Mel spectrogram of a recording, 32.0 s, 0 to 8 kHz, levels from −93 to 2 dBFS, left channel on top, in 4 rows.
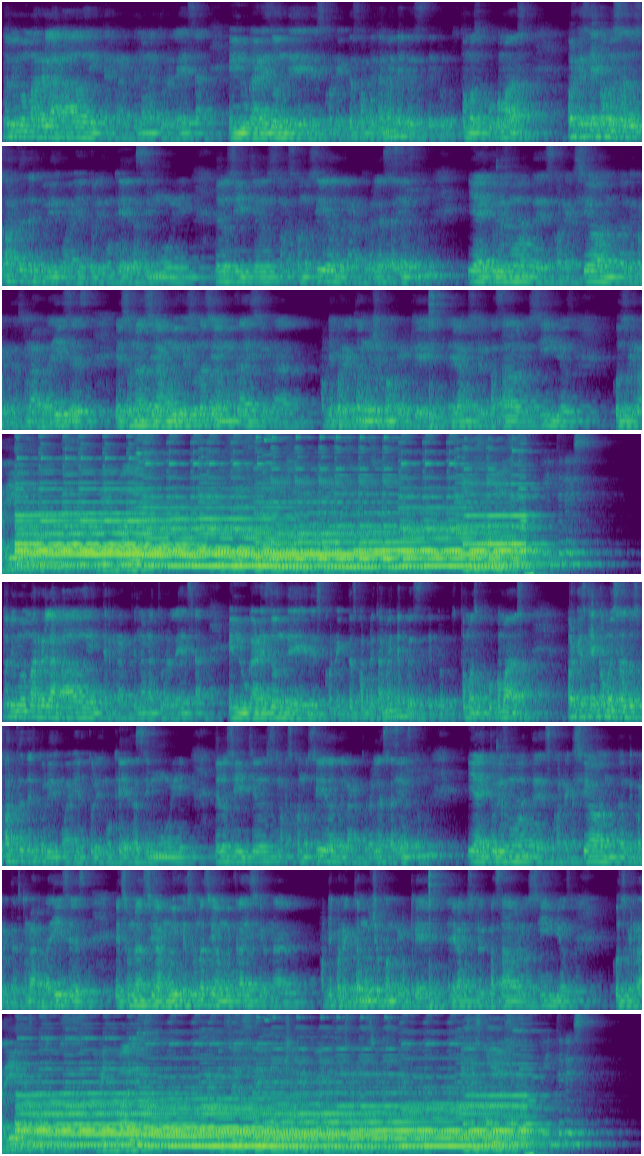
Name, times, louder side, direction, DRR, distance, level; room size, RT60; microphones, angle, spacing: voice 1, 0.0-13.1 13.4-19.7 20.0-23.4 23.7-25.9 26.6-29.3 29.7-30.4, equal, 50° right, -3 dB, 2.7 m, -31 dB
voice 2, 13.0-13.4 14.2-14.6 20.4-20.8 26.6-27.1 29.8-31.2, right 1 dB, 10° right, -3 dB, 1.2 m, -35 dB
Musical instrument, 24.1-30.5, left 2 dB, 55° left, 1.2 m, -18 dB
12.5 x 9.4 x 3.3 m, 1.3 s
head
